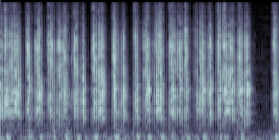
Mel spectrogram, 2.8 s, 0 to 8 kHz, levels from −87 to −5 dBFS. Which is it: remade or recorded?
remade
